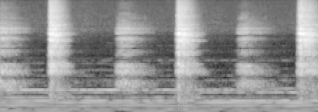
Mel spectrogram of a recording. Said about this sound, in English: taking this next inhale in through your nose, snapping the belly on the exhale, passive inhale.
